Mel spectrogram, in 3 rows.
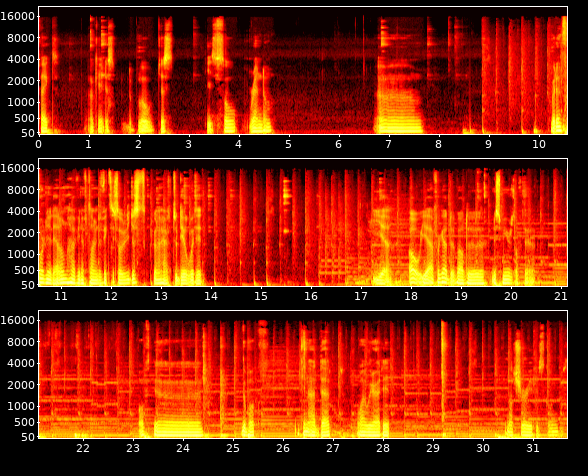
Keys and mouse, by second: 0.1 space, 1.0-8.2 drag, 8.4 space, 17.8 ctrl+s, 18.5 space, 19.3 click.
